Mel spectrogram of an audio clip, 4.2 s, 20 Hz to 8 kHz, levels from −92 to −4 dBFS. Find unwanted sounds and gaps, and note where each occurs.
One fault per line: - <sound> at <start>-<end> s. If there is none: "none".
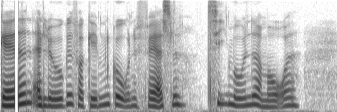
- dropout at 0.2-0.2 s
